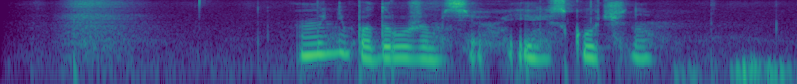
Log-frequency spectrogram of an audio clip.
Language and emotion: Russian, sad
